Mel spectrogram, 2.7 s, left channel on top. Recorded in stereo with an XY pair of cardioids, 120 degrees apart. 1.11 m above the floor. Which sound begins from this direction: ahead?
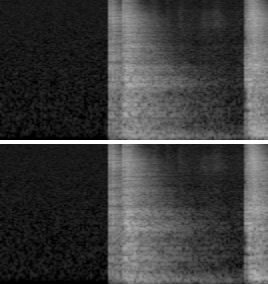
Tearing paper, at 1.1 s.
